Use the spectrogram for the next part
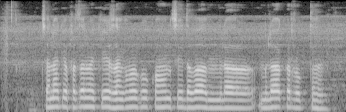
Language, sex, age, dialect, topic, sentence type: Hindi, male, 31-35, Awadhi Bundeli, agriculture, question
